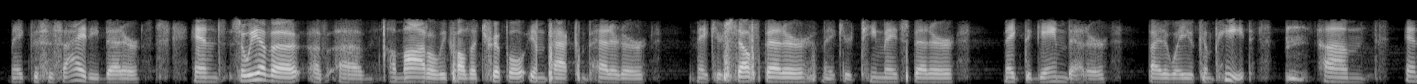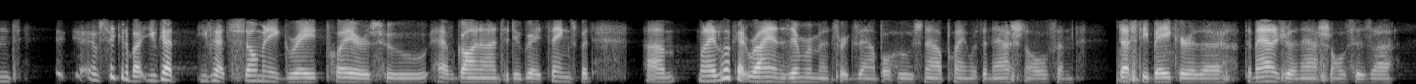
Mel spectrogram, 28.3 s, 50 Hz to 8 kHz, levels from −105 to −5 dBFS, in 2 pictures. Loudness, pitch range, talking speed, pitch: -32 LUFS, 135-155 Hz, 175 wpm, 145 Hz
